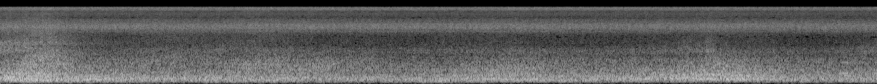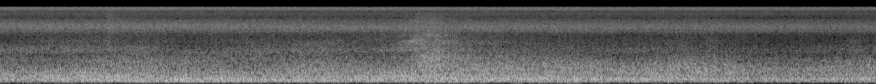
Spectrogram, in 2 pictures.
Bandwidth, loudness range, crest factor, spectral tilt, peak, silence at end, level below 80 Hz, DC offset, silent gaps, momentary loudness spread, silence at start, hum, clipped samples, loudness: 15.5 kHz; 1 LU; 18 dB; -3.5 dB/octave; -2 dBFS; 0 s; -56 dBFS; under 0.1%; none; 3 LU; 0 s; none; under 0.1%; -19 LUFS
